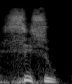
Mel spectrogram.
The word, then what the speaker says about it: Sisu: Là, on passe à un autre film qui s'appelle Sisu.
